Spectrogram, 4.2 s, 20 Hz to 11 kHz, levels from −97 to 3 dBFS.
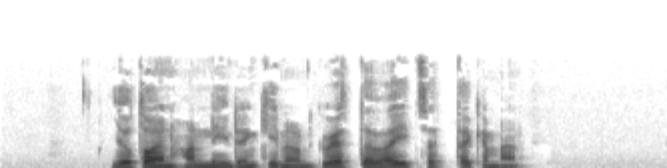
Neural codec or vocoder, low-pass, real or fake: none; 7.2 kHz; real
